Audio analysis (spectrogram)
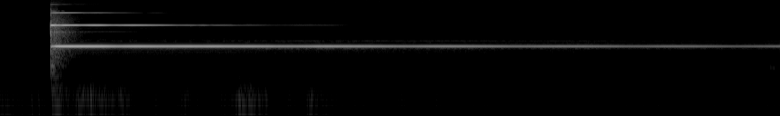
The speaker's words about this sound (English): And I will ring the bell to start our practice. The sound of the bell is inviting you to focus on yourself and on your experience of breathing.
